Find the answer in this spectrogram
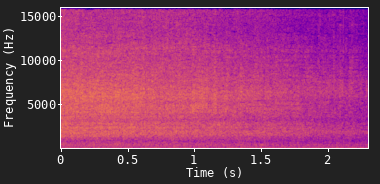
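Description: Hot oil sizzling in a frying pan as spinach paste is poured over fried paneer cubes, the sizzle fading steadily as the paste covers the pan.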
